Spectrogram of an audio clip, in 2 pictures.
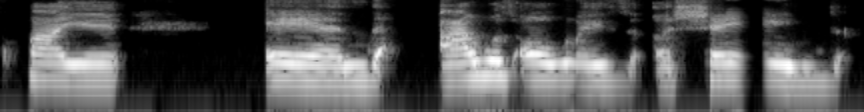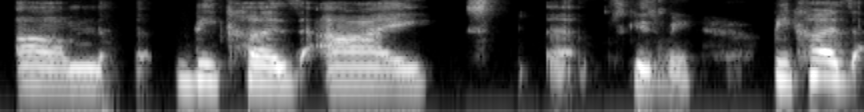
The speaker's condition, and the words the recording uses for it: Stuttering. And like, I just never want other people to think that I like don't know what I'm talking about, but like I can't help my stutter, right?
